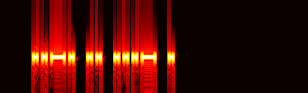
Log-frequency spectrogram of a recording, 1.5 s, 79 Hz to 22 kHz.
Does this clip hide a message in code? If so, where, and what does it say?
Yes: Morse code from 0.2 to 0.9 s, heard as a keyed tone, about 52 wpm, 700 Hz. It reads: FIVE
